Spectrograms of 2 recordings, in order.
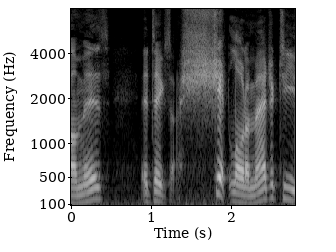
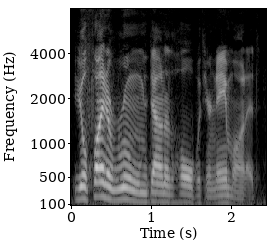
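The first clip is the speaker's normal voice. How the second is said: usual speaking voice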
